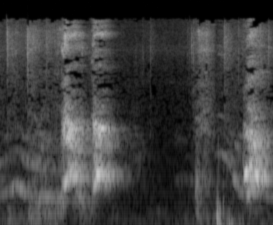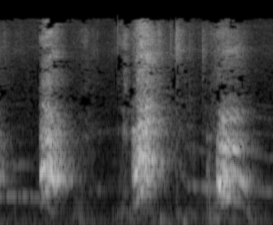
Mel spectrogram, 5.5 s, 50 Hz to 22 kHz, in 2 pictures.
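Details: Kirby, an 8-year-old Pomeranian, plays with his adopted litter of 8-week-old golden retriever mix foster puppies, giving five loud, sharp, harsh barks about one second apart with short whining slides between them.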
